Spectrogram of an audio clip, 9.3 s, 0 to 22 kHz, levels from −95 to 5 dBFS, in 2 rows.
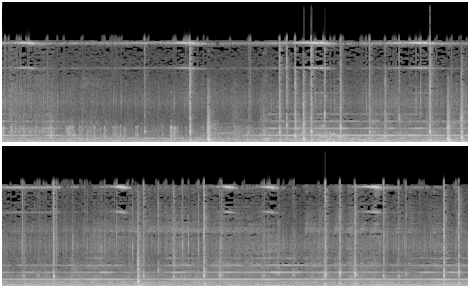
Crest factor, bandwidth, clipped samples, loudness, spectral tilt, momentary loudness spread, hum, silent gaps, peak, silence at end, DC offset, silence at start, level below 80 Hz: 20 dB; 17.5 kHz; under 0.1%; -18 LUFS; -3.5 dB/octave; 9 LU; none; none; 0 dBFS; 0 s; 0.2%; 0 s; -32 dBFS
